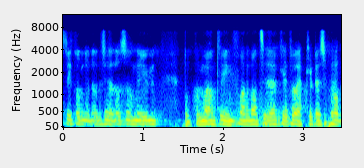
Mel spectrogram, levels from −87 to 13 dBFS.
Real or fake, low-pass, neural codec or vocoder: fake; 7.2 kHz; codec, 16 kHz, 1 kbps, FreqCodec, smaller model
